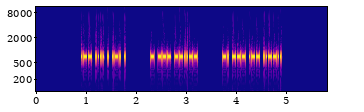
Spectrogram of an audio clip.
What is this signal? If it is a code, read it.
Morse code, heard as a keyed tone, about 52 wpm, 700 Hz. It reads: WHERE TO, NOW?
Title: 3x Word-Spacing - Sentences from Top 200 Words - 50wpm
